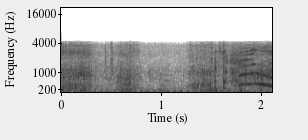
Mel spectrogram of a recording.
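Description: A toddler's short, high-pitched wordless vocal sound near the end, its pitch rising then falling, with a few light knocks from hands on the photo album.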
